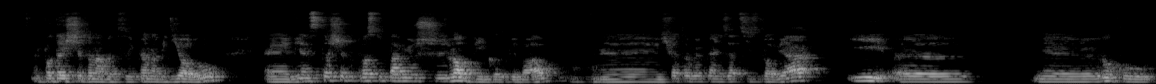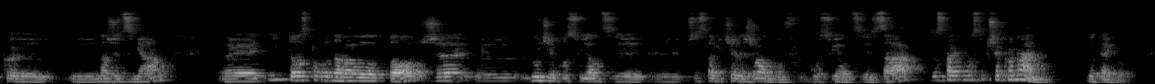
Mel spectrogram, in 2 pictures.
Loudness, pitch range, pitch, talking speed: -33 LUFS, 125-165 Hz, 135 Hz, 110 wpm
